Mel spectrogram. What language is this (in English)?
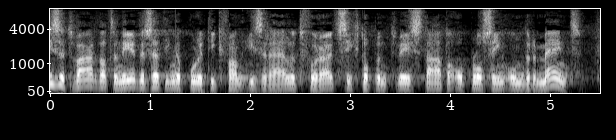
Dutch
